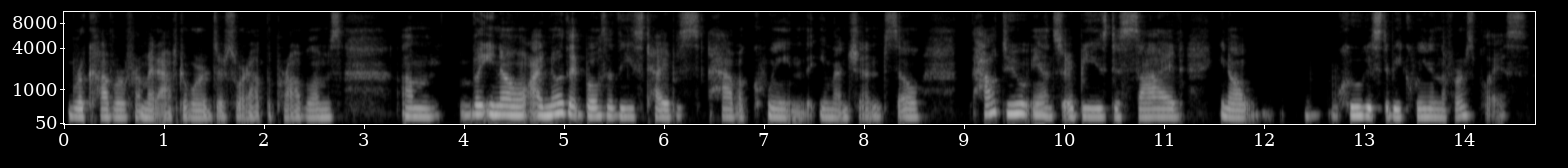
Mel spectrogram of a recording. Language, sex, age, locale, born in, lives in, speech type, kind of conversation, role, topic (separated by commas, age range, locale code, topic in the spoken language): English, female, 30-34, en-US, United States, United States, read, expert-assistant, asker, Why do some animals live in groups or alone?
